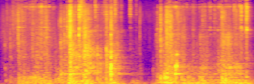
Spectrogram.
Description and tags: Rummaging through objects
clatter, objects, random, rumble, rummage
